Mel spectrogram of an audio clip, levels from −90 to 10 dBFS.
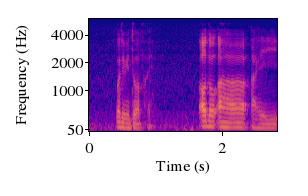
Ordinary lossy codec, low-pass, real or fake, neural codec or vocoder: AAC, 48 kbps; 5.4 kHz; fake; codec, 16 kHz, 16 kbps, FunCodec, trained on Chinese and English, 50 frames a second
